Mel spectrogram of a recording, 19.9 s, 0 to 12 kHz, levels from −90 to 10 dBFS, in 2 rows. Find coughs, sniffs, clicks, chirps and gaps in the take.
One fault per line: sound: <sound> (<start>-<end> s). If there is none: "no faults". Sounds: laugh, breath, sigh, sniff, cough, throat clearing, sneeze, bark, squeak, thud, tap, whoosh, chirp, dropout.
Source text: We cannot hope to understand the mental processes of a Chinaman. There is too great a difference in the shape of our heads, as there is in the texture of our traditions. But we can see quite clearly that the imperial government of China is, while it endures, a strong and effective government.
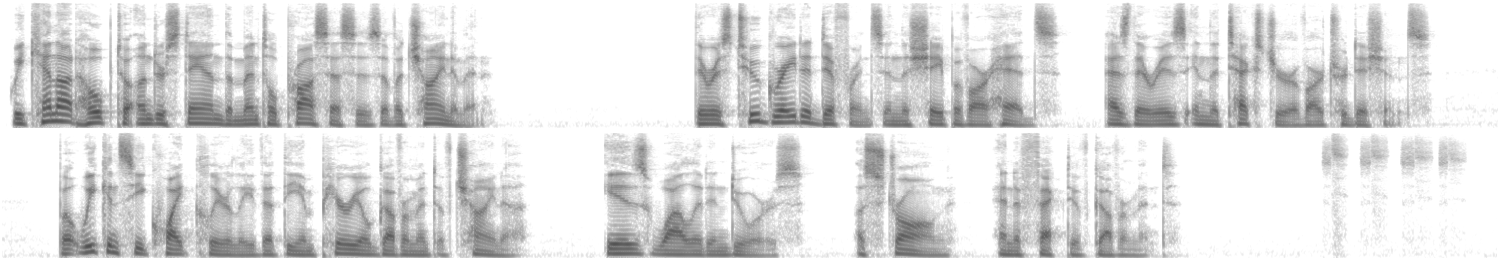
sound: laugh (18.8-19.8 s)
